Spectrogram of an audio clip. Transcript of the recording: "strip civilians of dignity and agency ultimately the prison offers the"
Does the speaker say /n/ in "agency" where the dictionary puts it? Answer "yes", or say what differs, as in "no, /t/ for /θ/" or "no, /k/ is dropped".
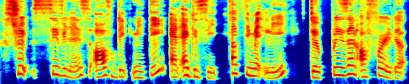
no, /n/ is dropped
